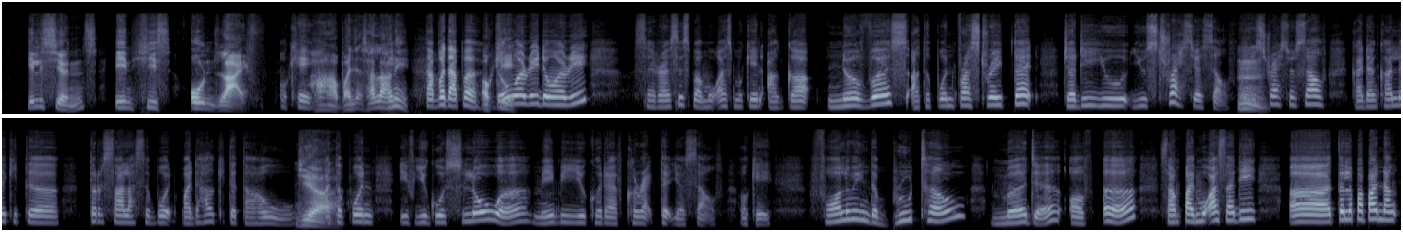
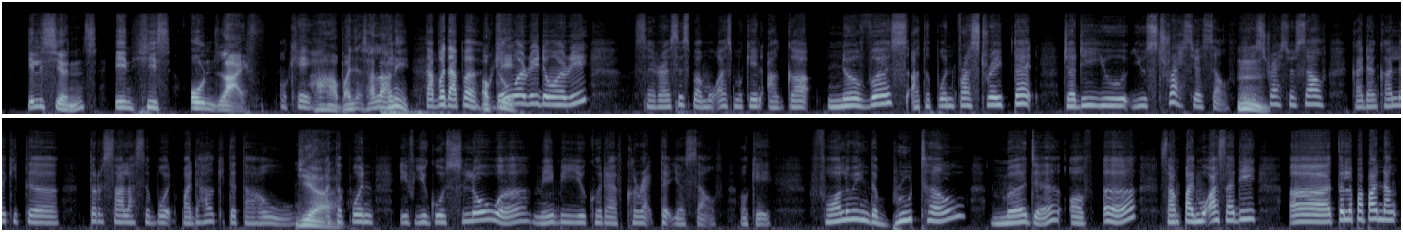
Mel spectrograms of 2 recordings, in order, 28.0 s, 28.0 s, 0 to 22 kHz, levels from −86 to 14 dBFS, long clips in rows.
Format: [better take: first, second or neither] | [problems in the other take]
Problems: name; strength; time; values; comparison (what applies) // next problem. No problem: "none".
second | thin; somewhat; fading below 600 Hz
